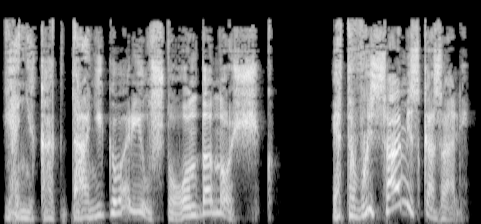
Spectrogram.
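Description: Guy voicing a scared quack healer, shaky and tragic, lively pitch. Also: unhurried, slightly rough, no room sound, clean studio sound, exaggerated voice. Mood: frightened. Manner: trembling, tragic. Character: timid, frightened male quack healer.

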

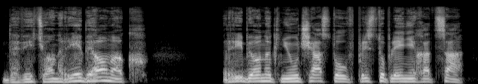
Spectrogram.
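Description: A man's voice: medium pitch, moderate pace, creaky, a bit bright, husky, no echo, studio quality. A man voicing an upright male sergeant who reproaches a bully firmly in an audiobook. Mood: indignant. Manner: firm, reproachful. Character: indignant upright male sergeant, defends the weak. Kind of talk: audiobook character reading.

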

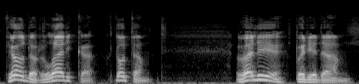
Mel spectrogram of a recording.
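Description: A man's voice: medium pitch, big pitch swings, takes it slowly, a bit bright, exaggerated voice. A man voicing a practical cossack comrade who gives plain commands. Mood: commanding.

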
